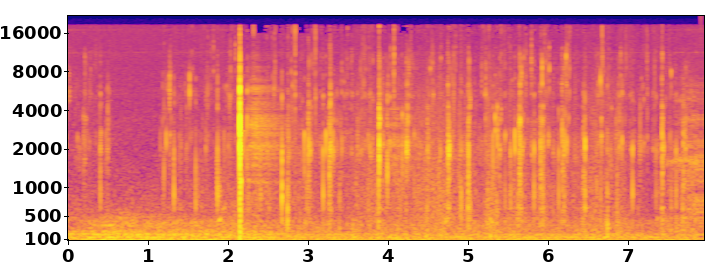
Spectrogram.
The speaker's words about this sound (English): Let's listen to my cat drink. I'll put the microphone right up to her kitty face.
